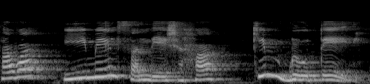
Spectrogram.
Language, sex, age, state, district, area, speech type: Sanskrit, female, 45-60, Kerala, Kasaragod, rural, read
